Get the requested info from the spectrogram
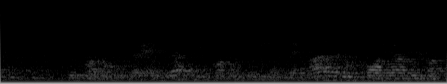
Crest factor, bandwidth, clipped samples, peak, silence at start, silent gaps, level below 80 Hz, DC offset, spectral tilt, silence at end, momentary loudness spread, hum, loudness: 14 dB; 8.4 kHz; under 0.1%; -22 dBFS; 0 s; none; -64 dBFS; 7%; -7 dB/octave; 0 s; 9 LU; none; -55 LUFS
